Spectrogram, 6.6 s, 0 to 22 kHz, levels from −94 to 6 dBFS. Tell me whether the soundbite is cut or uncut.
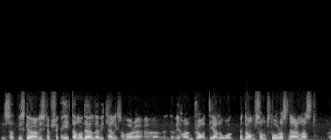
cut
